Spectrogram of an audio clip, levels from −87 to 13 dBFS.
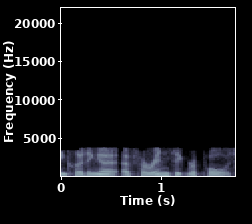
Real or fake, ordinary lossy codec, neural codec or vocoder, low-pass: real; MP3, 32 kbps; none; 3.6 kHz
